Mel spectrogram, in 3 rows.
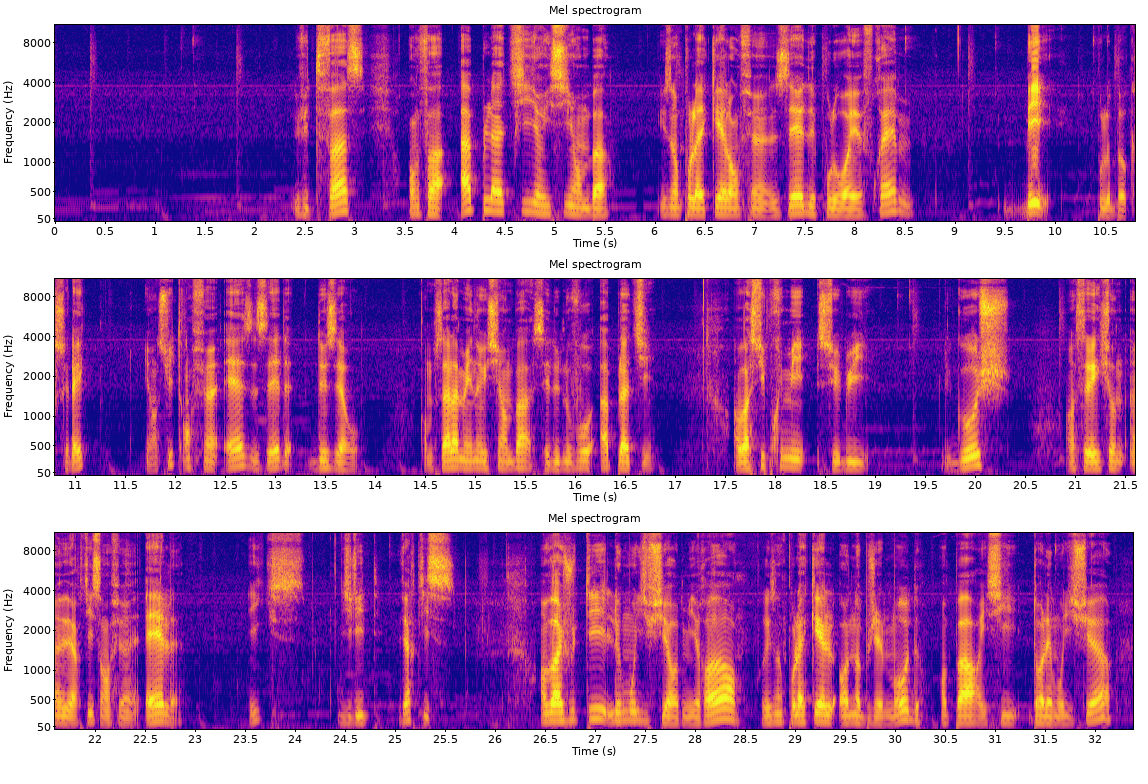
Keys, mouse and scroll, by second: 2.2 KP_1, 5.1-5.6 ctrl+scroll up 1, 5.6-6.5 shift+scroll down 2, 6.7 z, 8.2 right click, 8.8 b, 12.1 s, 14.2 z, 14.8 Tab, 17.6 Tab, 19.1 right click, 22.1 l, 23.3 x, 25.7 Tab, 31.3 click.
